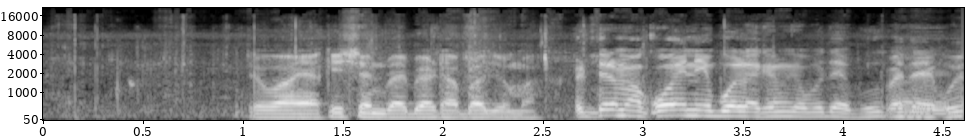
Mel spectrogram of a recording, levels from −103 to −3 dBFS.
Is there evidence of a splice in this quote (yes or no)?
no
